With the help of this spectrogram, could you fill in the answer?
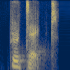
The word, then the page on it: protect: Indian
